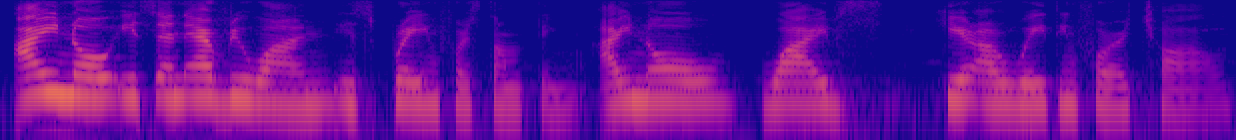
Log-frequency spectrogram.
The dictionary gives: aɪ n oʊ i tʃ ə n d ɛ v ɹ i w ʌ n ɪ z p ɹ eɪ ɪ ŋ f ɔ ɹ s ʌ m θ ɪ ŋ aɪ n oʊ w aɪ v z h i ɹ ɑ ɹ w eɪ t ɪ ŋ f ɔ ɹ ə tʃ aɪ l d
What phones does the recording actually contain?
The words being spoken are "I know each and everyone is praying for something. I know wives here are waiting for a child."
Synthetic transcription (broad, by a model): aɪ n oʊ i s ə n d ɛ v ɹ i w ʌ n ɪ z p ɹ eɪ ɪ ŋ f ɔ ɹ s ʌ m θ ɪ ŋ aɪ n oʊ w aɪ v s h i ɹ ɑ ɹ w eɪ t ɪ ŋ f ɔ ɹ ə tʃ aɪ l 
